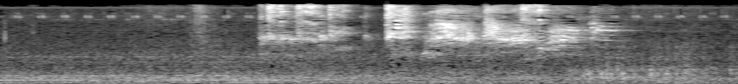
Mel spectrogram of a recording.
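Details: Australian flying fox around a house: after a quiet opening with soft ticking insect pulses, loud raspy squawks and screeches crowd together for about three seconds, then fade back to the insect background.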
